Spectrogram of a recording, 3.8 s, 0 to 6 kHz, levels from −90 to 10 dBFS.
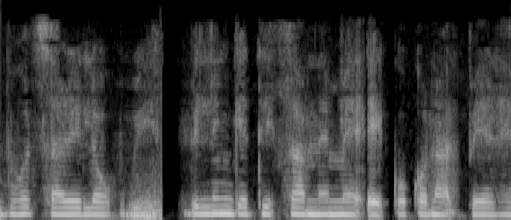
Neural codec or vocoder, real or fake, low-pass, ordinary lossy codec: none; real; 5.4 kHz; AAC, 24 kbps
